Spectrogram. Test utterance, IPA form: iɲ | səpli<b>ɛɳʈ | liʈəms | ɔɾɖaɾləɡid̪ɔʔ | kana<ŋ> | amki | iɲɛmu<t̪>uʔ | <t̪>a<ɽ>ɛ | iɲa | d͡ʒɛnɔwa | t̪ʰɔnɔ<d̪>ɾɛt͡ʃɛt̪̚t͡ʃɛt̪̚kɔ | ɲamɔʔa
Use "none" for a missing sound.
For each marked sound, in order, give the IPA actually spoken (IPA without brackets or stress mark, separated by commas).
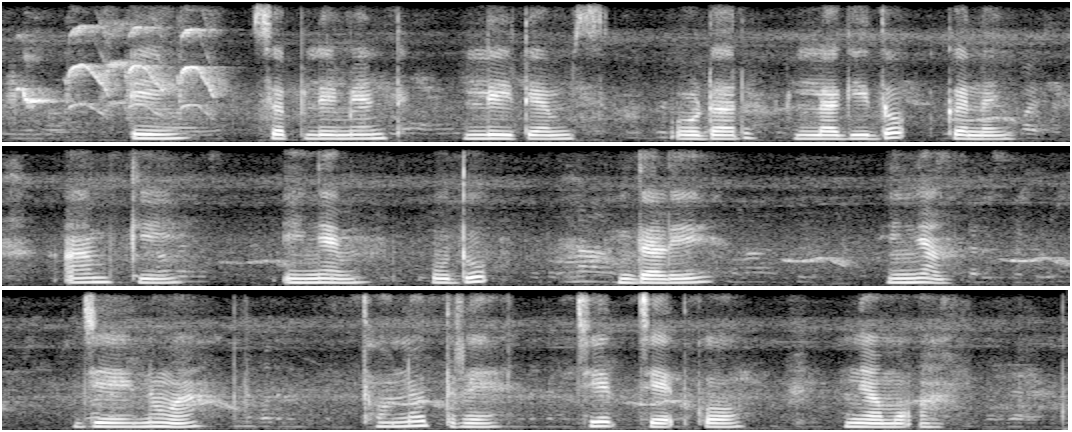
m, ɲ, d̪, d̪, ɽ, t̪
